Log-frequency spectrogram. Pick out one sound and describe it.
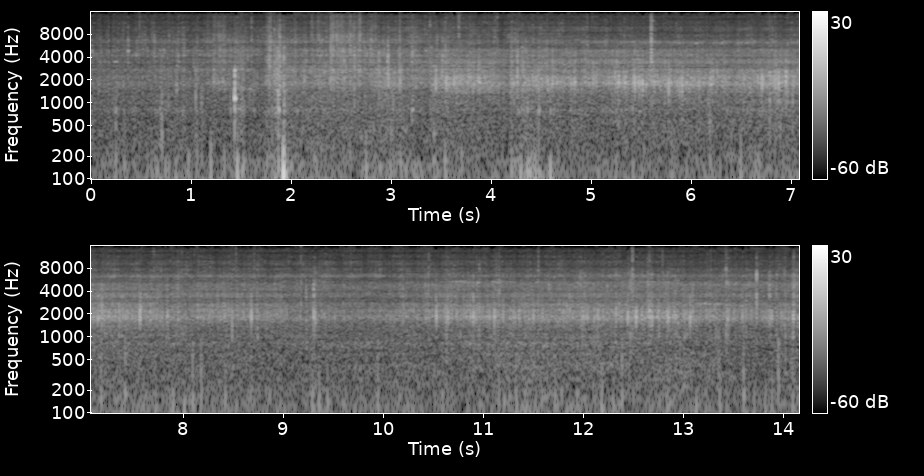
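Bicycle tyres roll and crunch over dirt and gravel.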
